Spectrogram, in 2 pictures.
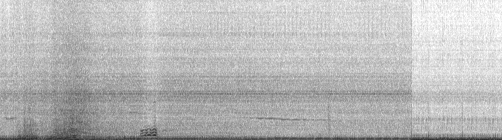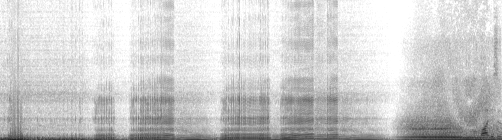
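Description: A car engine revs repeatedly, rising and falling in pitch in several bursts, loud and close, with a brief exclamation near the start.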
